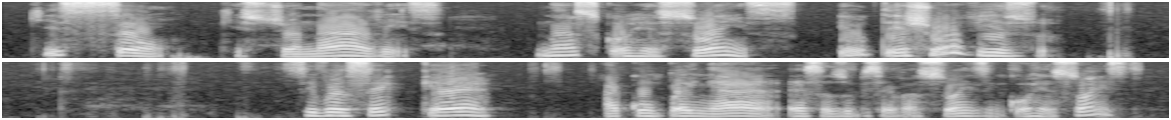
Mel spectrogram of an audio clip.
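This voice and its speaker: Woman language teacher with a gravelly voice, patient question-and-answer explainer, dry close-miked room. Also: sits low, darkish tone, dry recording. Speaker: Portuguese teacher. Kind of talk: solving exam questions step by step.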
